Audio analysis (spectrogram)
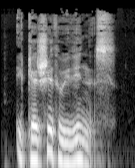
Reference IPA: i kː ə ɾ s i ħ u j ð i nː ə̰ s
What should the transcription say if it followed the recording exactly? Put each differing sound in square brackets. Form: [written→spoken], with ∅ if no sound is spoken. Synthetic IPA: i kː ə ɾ [s→ʃ] i [ħ→θ] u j ð i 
